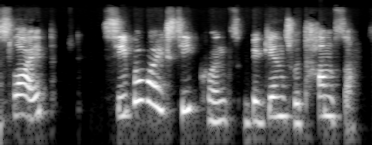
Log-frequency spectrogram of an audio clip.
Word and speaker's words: Hamza: As you can see on the current slide, Sibawayh's sequence begins with Hamza, a glottal stop which is pronounced deep in the throat.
